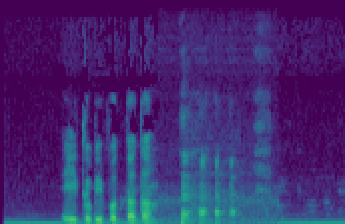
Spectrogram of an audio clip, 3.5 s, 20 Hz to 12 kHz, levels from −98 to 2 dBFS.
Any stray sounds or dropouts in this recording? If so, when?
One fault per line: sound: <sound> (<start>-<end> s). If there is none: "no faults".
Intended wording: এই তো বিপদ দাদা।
sound: laugh (1.8-2.7 s)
